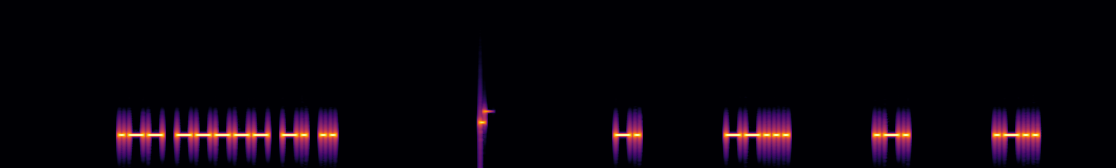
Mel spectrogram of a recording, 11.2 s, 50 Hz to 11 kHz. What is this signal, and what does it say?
Morse code, heard as a keyed tone, about 25 wpm, spaced as for 13 wpm, 700 Hz. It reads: W0NI N7RL
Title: USA Call Signs - 4 Characters - 6x Character Spacing - 25wpm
